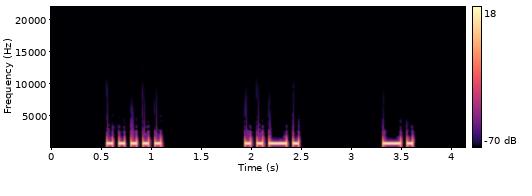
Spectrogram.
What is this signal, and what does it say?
Morse code, heard as a keyed tone, about 20 wpm, spaced as for 8 wpm, 700 Hz. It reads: 5FN
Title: 152 Lesson 25e - Letter p - Three Characters 20wpm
